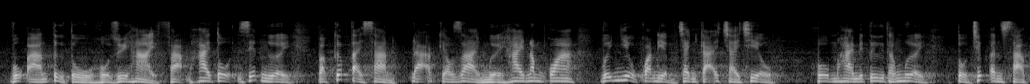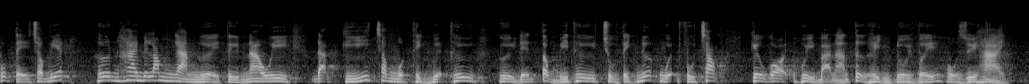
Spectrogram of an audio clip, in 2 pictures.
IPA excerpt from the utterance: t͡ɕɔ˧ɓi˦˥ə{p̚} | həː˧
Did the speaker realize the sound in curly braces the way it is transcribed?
no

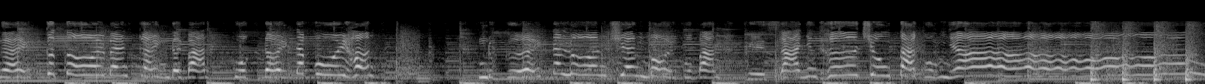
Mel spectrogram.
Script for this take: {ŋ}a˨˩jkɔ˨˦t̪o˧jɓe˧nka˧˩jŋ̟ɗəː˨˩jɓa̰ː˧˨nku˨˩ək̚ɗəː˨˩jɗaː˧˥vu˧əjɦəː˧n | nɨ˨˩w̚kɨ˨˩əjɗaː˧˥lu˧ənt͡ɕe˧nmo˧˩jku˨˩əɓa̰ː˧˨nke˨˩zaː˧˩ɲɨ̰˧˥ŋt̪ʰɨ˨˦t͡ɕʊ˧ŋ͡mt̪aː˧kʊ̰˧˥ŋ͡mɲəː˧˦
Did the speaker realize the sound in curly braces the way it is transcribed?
yes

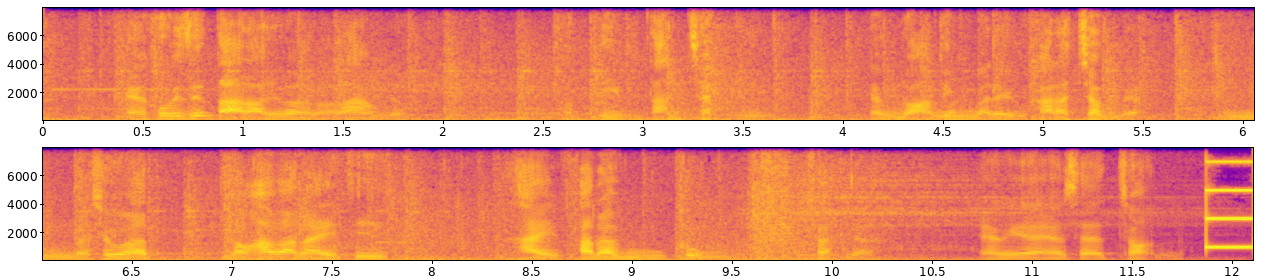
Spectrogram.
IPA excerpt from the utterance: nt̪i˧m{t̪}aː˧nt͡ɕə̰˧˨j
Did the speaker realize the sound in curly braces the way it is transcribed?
yes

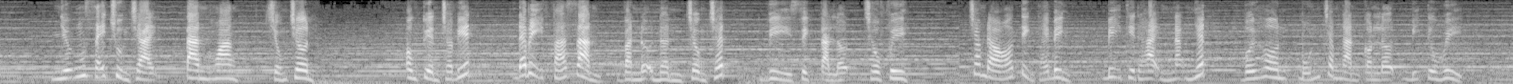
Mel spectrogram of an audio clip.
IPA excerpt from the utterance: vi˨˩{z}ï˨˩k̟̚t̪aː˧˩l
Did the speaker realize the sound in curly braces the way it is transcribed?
yes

